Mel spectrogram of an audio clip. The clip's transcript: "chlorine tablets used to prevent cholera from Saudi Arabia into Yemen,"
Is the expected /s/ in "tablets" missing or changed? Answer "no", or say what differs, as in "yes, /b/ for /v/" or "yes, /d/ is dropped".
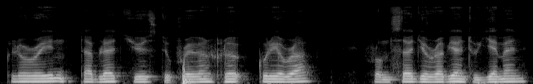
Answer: yes, /s/ is dropped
